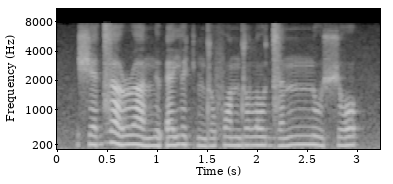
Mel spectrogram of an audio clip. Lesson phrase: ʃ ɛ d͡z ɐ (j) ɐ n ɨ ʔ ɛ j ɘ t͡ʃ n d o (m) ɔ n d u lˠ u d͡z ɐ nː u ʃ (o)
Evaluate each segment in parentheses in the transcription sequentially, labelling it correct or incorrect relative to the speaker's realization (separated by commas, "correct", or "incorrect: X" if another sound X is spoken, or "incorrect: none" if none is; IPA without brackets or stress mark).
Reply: incorrect: ɹ, incorrect: f, correct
